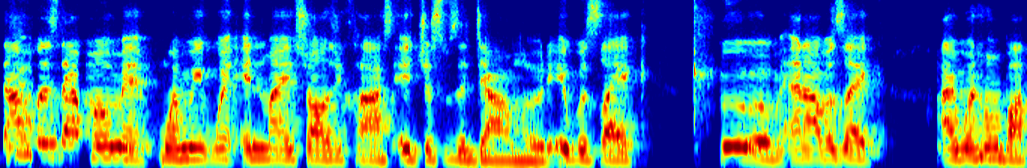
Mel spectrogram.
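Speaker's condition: No condition

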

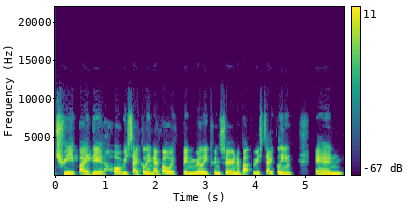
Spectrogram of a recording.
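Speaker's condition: Deafness, born deaf in both ears; speech okay, still has accent

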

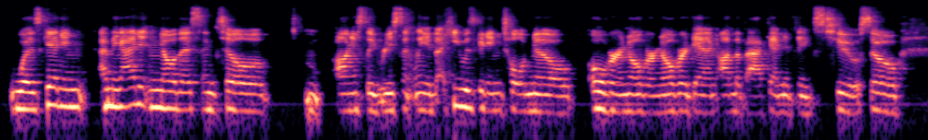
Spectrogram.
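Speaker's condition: Unilateral cleft lip and palate, severe

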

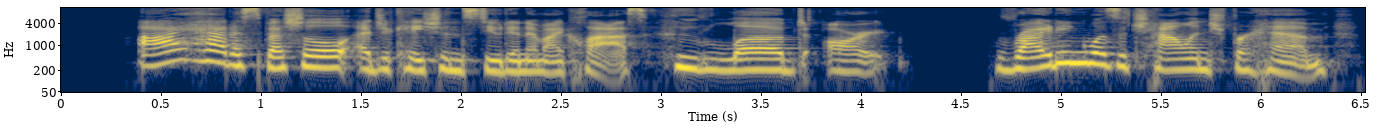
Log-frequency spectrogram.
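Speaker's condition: No condition

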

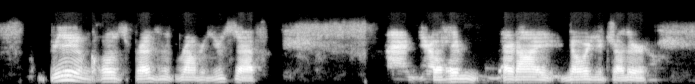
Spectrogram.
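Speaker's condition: Muscular dystrophy; good public speaker, public speaking for over two thirds of life

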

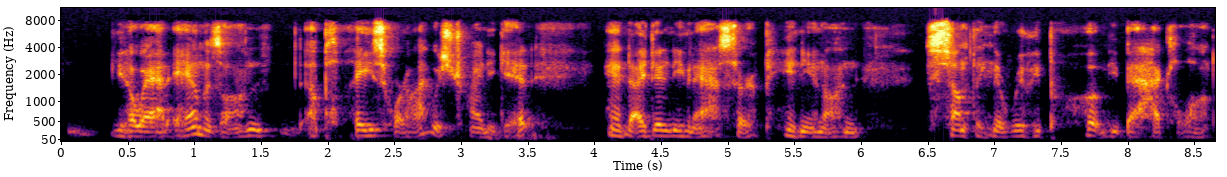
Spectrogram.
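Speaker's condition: Spasmodic dysphonia; slightly better over 10 years

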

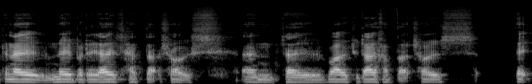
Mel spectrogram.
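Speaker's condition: Profound deafness; congenital profound deafness

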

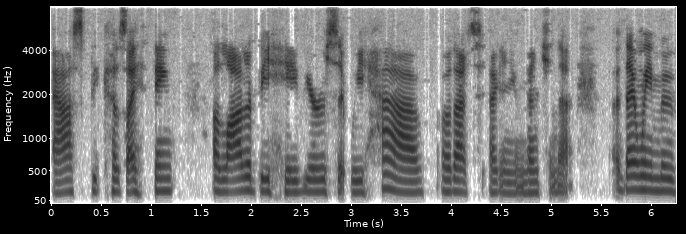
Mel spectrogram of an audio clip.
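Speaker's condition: Cleft palate, severe; feeding problems

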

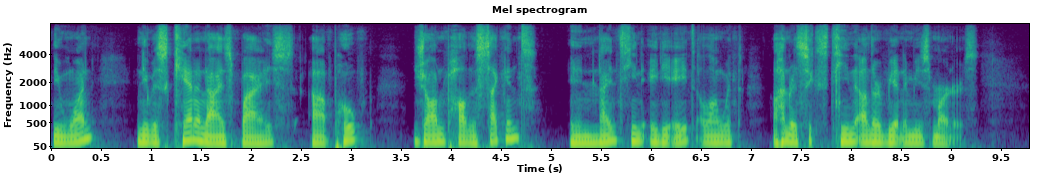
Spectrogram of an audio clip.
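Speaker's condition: Cleft palate; nose and lip

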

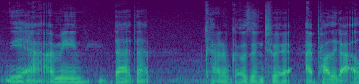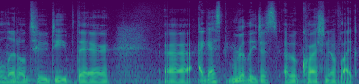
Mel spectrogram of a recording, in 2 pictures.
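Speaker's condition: No condition

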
